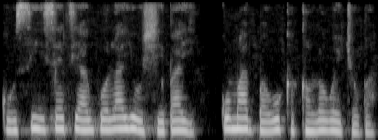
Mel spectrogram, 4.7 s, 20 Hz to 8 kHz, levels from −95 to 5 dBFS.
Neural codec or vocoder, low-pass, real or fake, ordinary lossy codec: none; 7.2 kHz; real; AAC, 48 kbps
